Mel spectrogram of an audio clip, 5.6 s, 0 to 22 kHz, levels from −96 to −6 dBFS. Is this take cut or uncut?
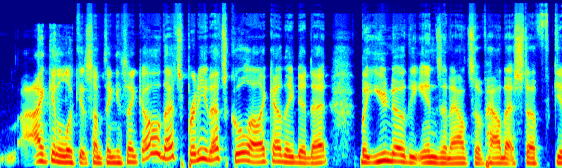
uncut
